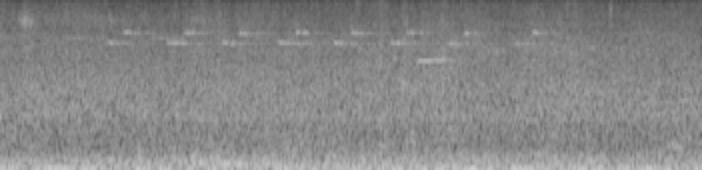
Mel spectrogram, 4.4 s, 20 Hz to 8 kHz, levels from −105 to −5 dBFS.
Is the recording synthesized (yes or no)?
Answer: yes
